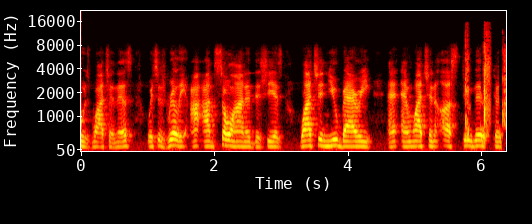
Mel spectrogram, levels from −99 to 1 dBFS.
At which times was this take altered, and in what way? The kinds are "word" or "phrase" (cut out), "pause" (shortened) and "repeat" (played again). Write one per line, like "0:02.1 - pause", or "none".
none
